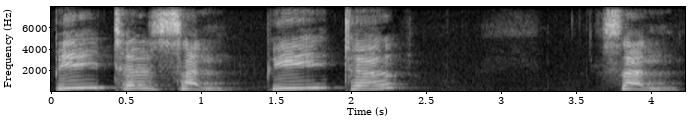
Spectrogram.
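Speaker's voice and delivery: पीटरसन broken slowly into phee, thur, sun; slow three-beat breakdown of पीटरसन; syllable by syllable. Shown as a demonstration. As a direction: stretch पीटरसन into three separate sounds, pausing between them. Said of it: "मैं इसकी sounds बनाने लगा हूँ".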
